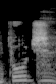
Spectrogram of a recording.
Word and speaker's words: Puig: I take boots you pronounce and right Ricki pooch yeah candolyn yeah my Catalan is not the best but then it's Ricky pooch yeah let's call him Ricky I think he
